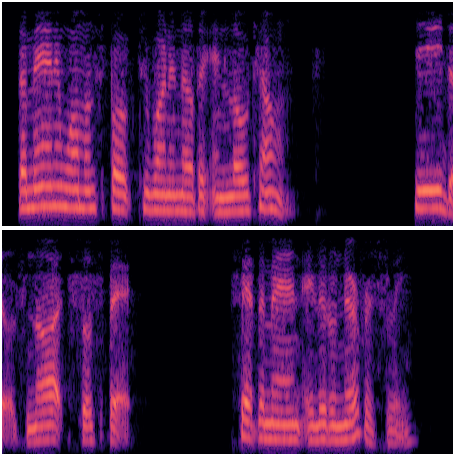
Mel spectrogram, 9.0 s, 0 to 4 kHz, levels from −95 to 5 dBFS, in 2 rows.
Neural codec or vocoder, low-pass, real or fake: none; 3.6 kHz; real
